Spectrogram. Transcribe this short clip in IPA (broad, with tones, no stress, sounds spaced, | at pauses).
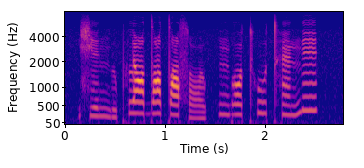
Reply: ɕ e˨ ŋ ɯ˩ pʰ l ɜ˥ dˤ u˥ tˤ e˦ sˤ u˩ | ŋ ɡ ɔ˦ tʰ u˥ tʰ ɛ̃˦ ŋ e˥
